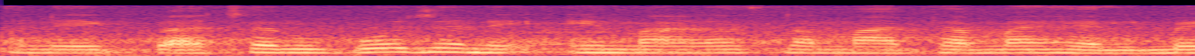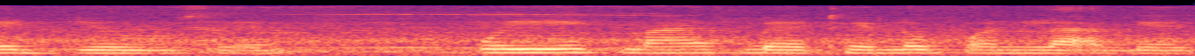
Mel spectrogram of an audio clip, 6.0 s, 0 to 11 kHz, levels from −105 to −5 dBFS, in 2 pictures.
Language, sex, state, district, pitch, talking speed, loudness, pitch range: Gujarati, female, Gujarat, Gandhinagar, 195 Hz, 180 wpm, -15 LUFS, 185-210 Hz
